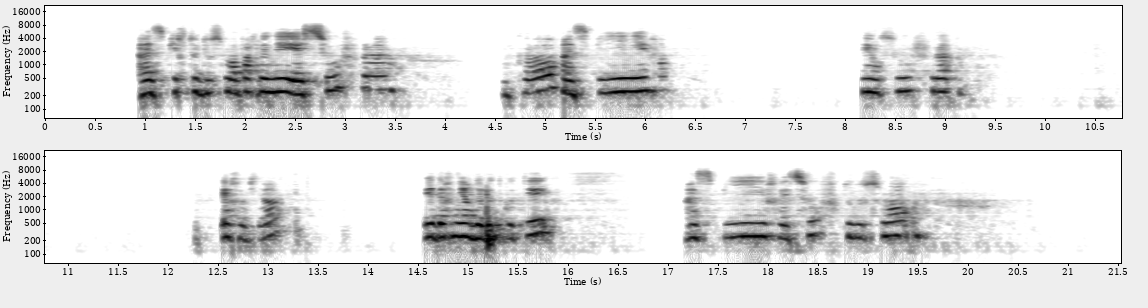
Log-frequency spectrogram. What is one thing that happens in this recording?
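A middle-aged woman speaks calmly and clearly, giving instructions in short bursts.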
